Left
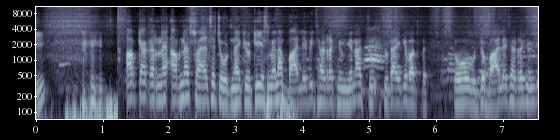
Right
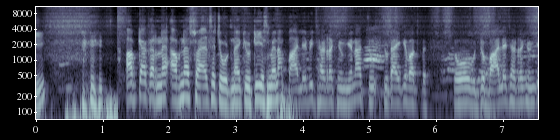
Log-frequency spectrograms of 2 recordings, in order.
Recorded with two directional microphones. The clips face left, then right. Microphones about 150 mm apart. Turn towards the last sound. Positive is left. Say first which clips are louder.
# left 2 dB
turn(degrees=10)  # may be behind; listen again after turning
